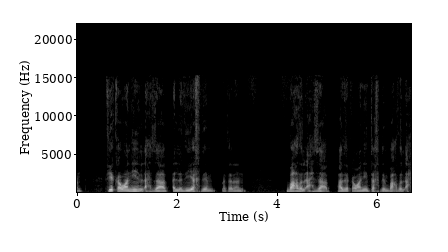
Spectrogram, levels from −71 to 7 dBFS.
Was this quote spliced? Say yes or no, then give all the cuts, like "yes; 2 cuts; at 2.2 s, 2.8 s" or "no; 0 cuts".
yes; 1 cut; at 1.9 s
